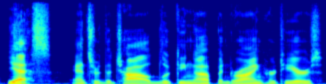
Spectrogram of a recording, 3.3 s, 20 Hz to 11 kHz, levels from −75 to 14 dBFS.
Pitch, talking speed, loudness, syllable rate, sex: 100 Hz, 185 wpm, -23 LUFS, 4.4 syllables/s, male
